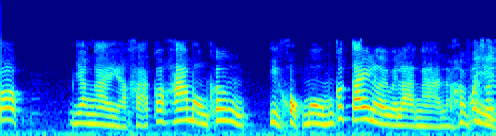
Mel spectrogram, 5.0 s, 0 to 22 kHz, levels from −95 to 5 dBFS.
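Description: Concealed Bluetooth headset packet loss at 4.66 s, near the very end of this speech clip: about 15 ms of audio goes missing between headset and phone, which fits two lost frames, and the receiver fills the gap by repeating the best-matching piece of the waveform just before it. The patch holds at full level with a buzzy quality and a slight warble as real audio resumes. Around it, the mSBC headset codec's wideband band limit at 8 kHz and light graininess can be heard.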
